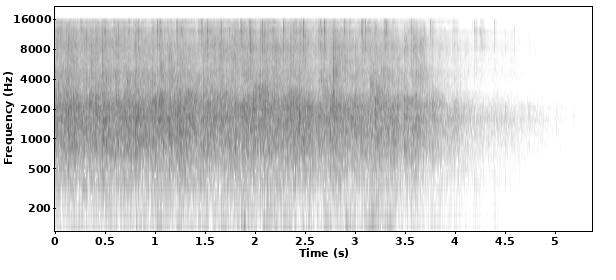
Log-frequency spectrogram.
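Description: Audience applause, many hands clapping together, fading out near the end.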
